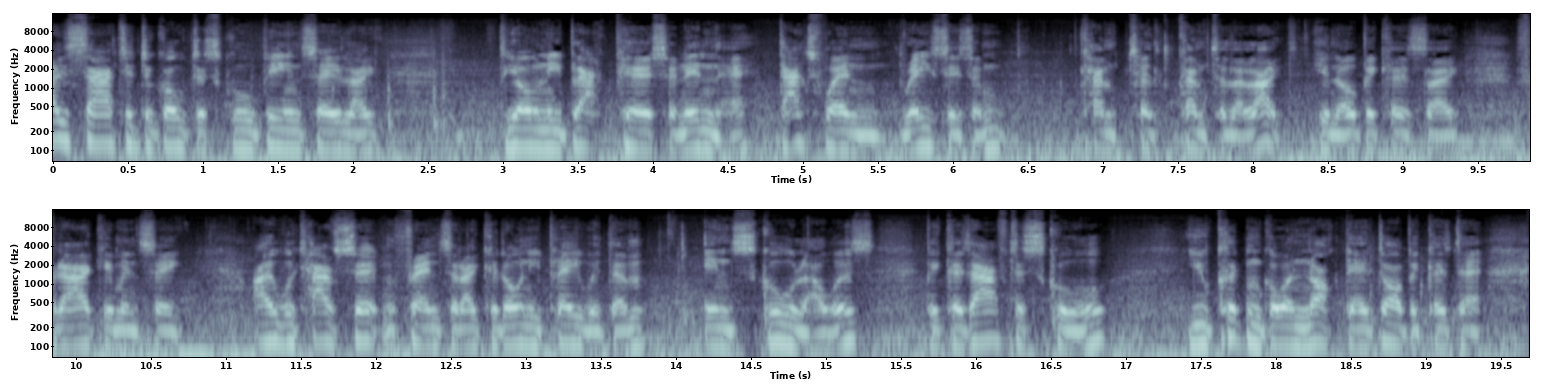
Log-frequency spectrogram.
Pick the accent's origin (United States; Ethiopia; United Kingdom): United Kingdom; Cardiff, Wales; growing up in Cardiff, like, you know, it was a challenge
